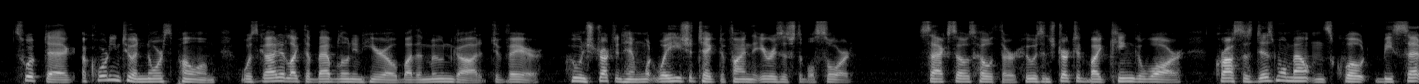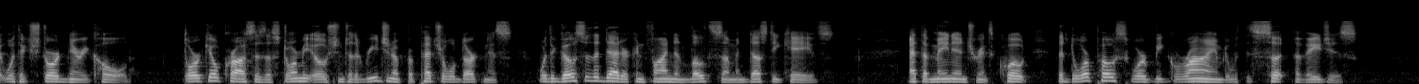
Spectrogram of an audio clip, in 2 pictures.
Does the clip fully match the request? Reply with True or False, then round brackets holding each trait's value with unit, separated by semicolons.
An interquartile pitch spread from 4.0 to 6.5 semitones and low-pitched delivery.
False (3.2 semitones; 125 Hz)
